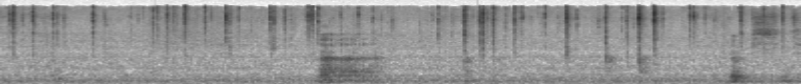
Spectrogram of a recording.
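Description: Typing on an Apple MacBook keyboard: a run of light, irregular key clicks as a command line is entered.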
